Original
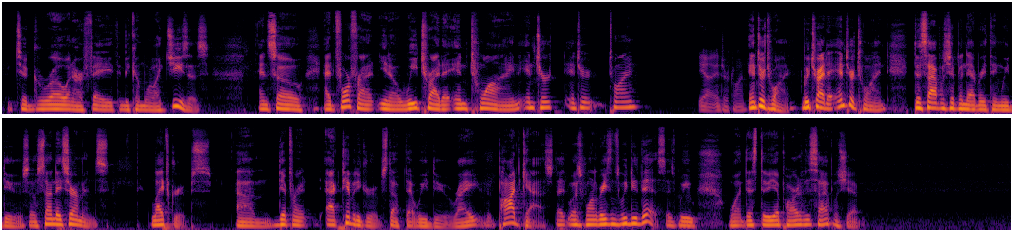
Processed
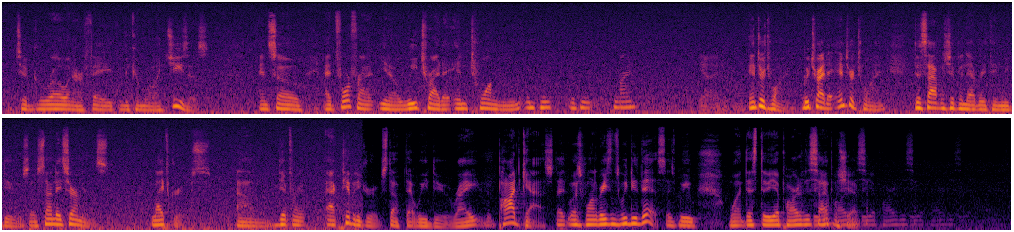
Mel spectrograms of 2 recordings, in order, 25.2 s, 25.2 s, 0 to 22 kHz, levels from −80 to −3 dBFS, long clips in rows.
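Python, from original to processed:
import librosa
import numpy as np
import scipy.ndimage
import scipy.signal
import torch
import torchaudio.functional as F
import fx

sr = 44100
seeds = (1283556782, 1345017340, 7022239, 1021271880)

y = fx.cheby2_lowpass(x, sr, hz=2600.0, order=4, stop_db=80, at=(6.11, 7.73))
y = fx.noise_floor_step(y, sr, seeds[0], at_s=17.13, before_db=-42, after_db=-60, tilt_db=3.0)
y = fx.echo_throw(y, sr, start_s=22.17, length_s=0.67, ms=600, feedback_pct=35, wet_db=-10.5)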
